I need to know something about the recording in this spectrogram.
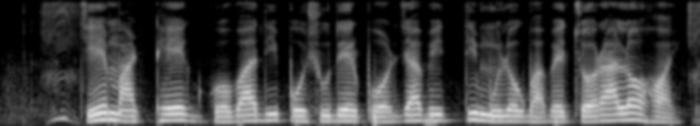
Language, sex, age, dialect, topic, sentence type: Bengali, male, 18-24, Jharkhandi, agriculture, statement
